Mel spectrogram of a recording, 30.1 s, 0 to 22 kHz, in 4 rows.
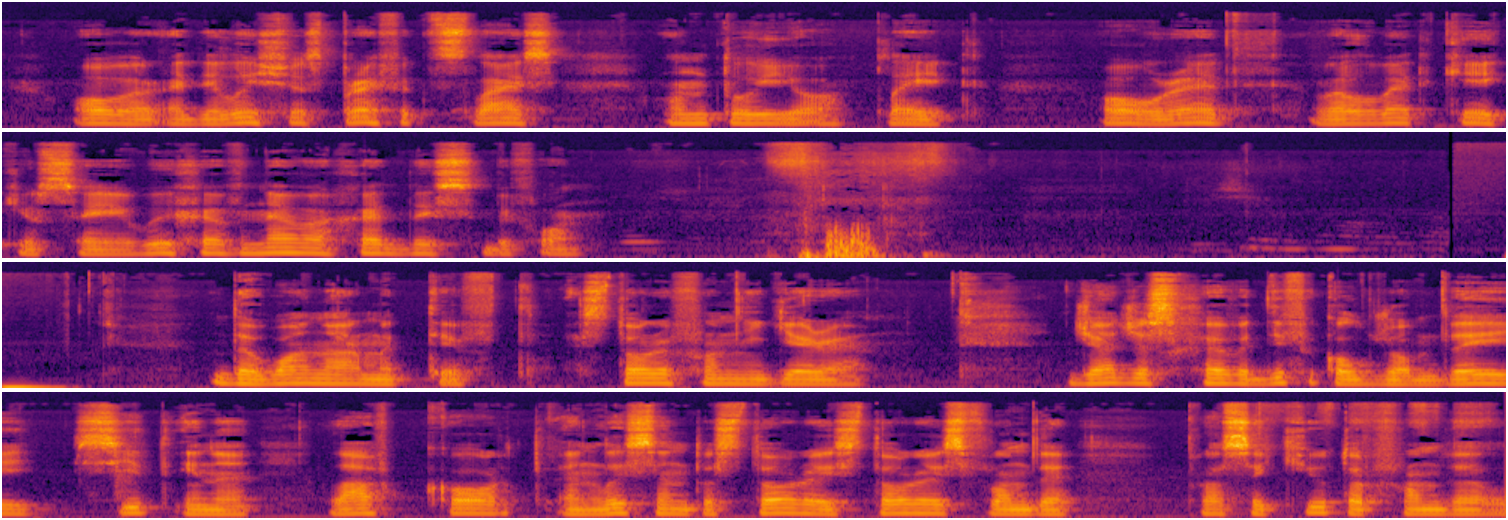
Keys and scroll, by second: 3.2 space, 4.3 space, 7.3 ctrl+z, 9.3 space, 11.8 space, 18.8 space, 24.1 ctrl+z, 24.5 ctrl+z, 24.6 space.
